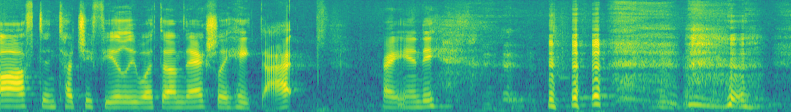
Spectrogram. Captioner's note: laughs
